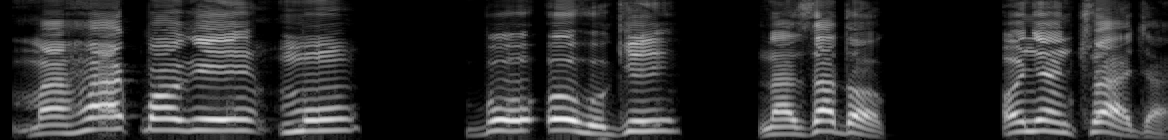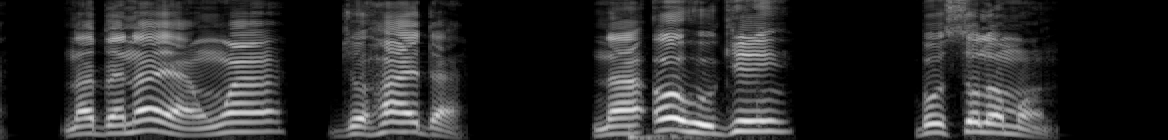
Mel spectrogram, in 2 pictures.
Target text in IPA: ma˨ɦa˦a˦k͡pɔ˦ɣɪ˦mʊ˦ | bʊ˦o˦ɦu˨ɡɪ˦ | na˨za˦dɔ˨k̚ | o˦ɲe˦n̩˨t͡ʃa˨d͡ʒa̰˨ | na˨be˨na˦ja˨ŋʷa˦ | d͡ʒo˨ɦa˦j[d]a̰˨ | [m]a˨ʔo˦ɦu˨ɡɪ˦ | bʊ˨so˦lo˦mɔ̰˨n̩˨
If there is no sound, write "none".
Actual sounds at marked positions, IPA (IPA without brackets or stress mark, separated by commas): d, n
